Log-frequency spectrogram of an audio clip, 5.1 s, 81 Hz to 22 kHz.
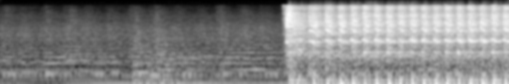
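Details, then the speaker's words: Toyota MR2 engine freshly installed in a budget track car, no coolant in yet and an earth missing. Fast, even cranking beats that never catch. Cranks but won't fire; smells of fuel, and no spark is suspected but unconfirmed. "So as you can hear it is turning over but obviously it's not firing."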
